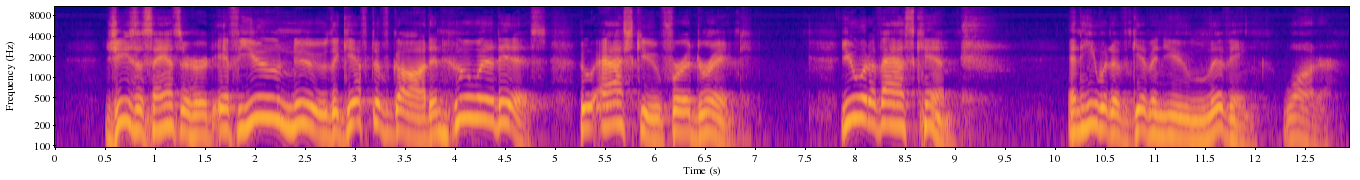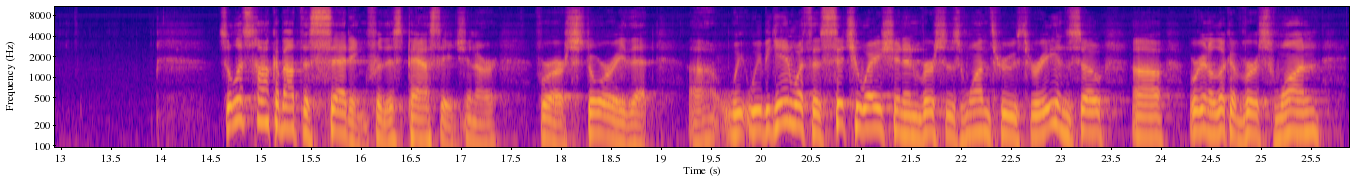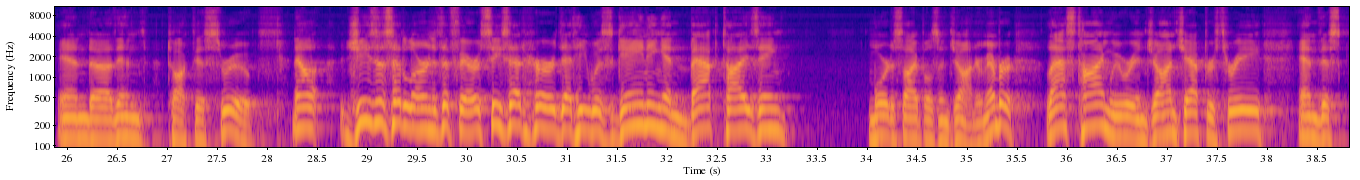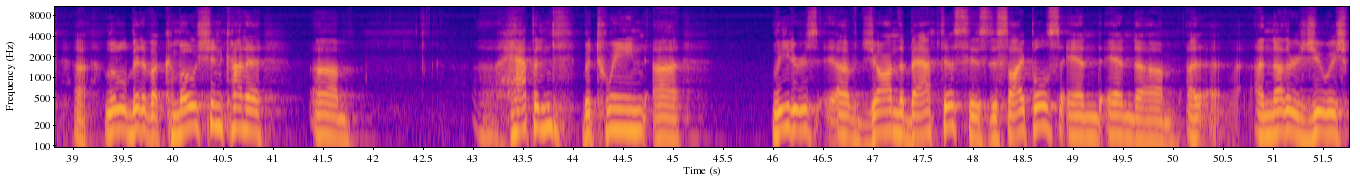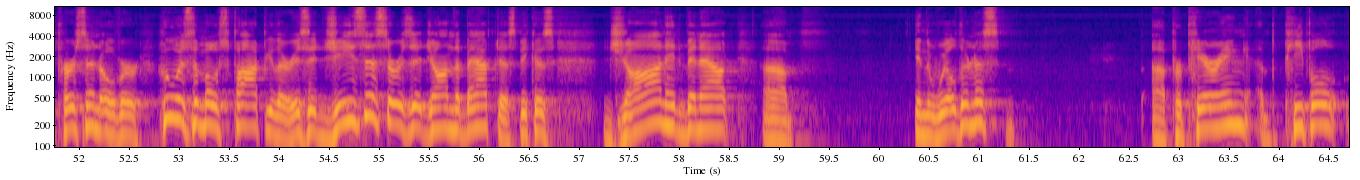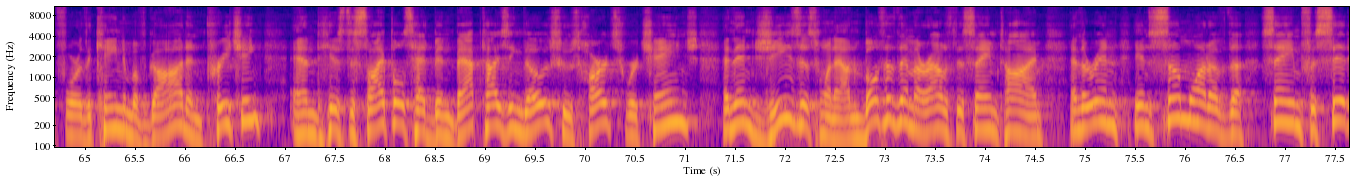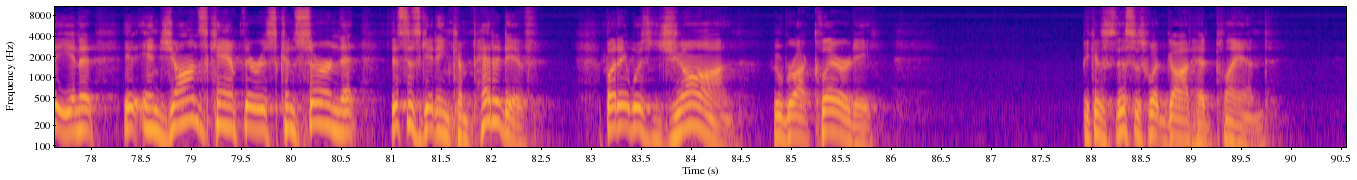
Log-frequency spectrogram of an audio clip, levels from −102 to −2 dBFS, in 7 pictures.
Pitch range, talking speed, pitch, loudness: 130-185 Hz, 150 wpm, 155 Hz, -29 LUFS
